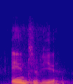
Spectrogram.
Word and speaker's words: interview: Do we have the second one, the third one? The first. The first one, right? Interview.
